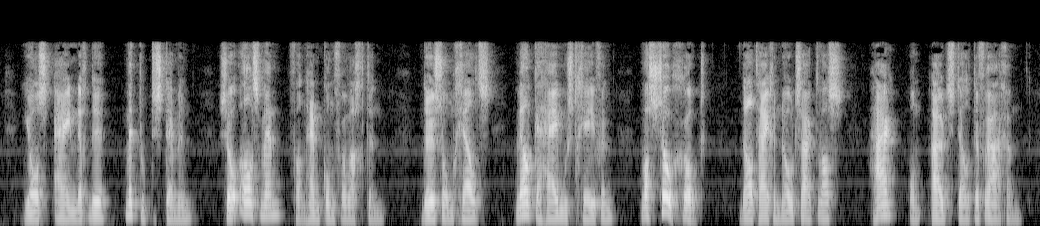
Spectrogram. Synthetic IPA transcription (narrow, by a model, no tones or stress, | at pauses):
jɔsɛjndəχdə | mɛtutəstɛmən | z̥owʔɑlˠsmɛnvɑnɦɛmkɔnvərʋɑχtən | dəsɔmχɛlˠts | ʋɛlˠkəɦɛjmustχejvən | ʋɑsːowχrowt | dɑtɦɛjχənowtsaːk̚tʋɑs | haːr | ɔmœɥtstɛlˠtəvraːχən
